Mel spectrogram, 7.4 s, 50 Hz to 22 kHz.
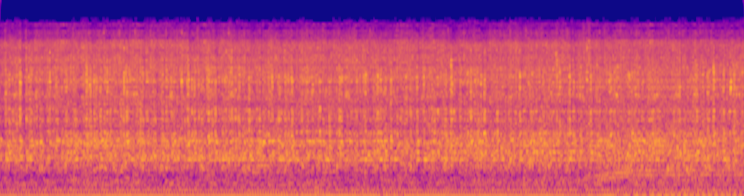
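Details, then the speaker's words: VW MK4 12v VR6 at idle before water pump replacement: constant gravelly rattle like marbles in a can over the engine; failed water pump bearing, gone after the new pump was fitted. "Before, I'll put a clip right here. If you didn't see the last video, it was literally marbles."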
